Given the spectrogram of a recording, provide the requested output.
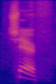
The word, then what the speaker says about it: Červ: Červ Červ, it's c r c e r v pronounced Červ.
